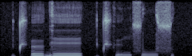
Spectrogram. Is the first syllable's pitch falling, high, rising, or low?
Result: high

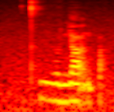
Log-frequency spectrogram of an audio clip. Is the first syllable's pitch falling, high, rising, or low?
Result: low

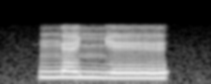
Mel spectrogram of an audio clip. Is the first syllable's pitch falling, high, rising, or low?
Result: high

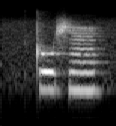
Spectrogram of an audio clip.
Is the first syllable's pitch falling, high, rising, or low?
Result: high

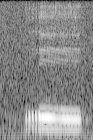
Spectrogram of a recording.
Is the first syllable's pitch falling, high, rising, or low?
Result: low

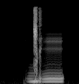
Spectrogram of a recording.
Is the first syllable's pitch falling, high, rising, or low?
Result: high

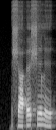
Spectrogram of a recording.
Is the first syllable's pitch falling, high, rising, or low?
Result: low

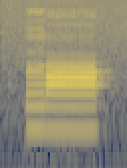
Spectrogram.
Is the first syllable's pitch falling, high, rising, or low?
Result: high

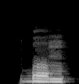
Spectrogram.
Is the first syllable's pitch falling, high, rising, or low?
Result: low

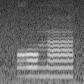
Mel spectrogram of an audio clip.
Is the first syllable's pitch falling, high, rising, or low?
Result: high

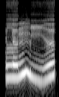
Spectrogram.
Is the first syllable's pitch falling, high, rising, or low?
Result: rising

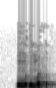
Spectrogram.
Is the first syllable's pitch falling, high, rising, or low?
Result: high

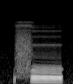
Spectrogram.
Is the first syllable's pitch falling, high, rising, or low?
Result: low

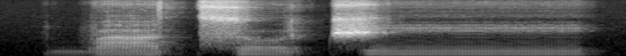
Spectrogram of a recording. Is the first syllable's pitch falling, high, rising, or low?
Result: low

